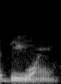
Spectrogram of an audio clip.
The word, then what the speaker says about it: DeWayne: Dwayne.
